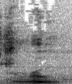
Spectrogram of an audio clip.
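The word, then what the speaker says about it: Jeru: yeah I'm my name is my name is Jaru you know j e r u like spelled like you know um and it's also there's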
